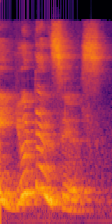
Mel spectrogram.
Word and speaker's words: utensils: See, though it starts with U, the pronunciation begins with YU. That is, we say utensils.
